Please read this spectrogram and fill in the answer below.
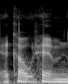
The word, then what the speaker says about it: Occult Hymn: Okay, Occult Hymn, not being devilish, it rhymes with Adult Swim, obviously, is where they got that from.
